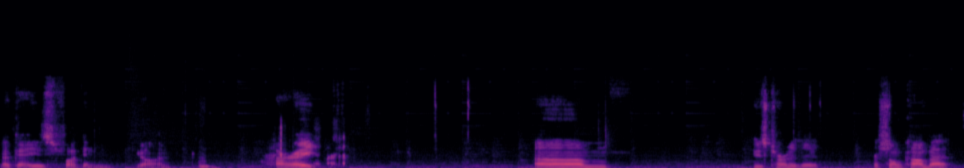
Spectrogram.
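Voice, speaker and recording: A man playing in a tabletop game, chatting casually, excitable and swearing freely. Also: on the low side, slow pace, creaky, pauses often, faint music behind.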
